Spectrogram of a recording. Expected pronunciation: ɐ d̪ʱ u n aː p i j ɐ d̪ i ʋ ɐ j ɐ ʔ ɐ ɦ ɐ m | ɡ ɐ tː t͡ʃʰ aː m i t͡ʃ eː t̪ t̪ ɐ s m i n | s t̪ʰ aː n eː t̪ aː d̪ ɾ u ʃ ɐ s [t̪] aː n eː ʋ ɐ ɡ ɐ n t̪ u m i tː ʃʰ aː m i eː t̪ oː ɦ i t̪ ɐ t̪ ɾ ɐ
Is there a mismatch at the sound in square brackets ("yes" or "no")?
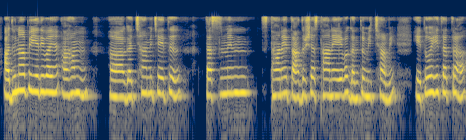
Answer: yes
